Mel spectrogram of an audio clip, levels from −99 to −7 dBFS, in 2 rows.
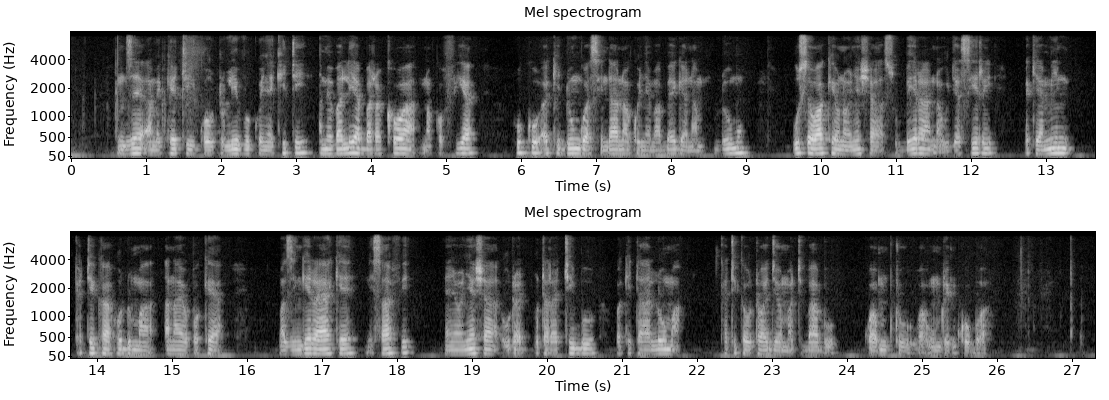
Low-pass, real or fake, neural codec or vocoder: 7.2 kHz; real; none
